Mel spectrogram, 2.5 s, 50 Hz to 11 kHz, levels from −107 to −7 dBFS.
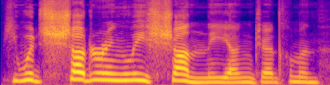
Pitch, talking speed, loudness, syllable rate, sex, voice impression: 210 Hz, 170 wpm, -16 LUFS, 5.1 syllables/s, male, slightly masculine, feminine, very gender-neutral, very adult-like, slightly middle-aged, slightly thin, tensed, powerful, bright, slightly hard, fluent, slightly raspy, cool, intellectual, very refreshing, sincere, calm, slightly friendly, slightly reassuring, very unique, slightly elegant, slightly wild, slightly sweet, lively, strict, slightly intense, sharp, slightly light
